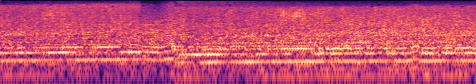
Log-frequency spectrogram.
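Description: A Group C race car in a sim racing game runs flat out at full boost. The engine gives a loud, continuous roar close up, and its pitch shifts and climbs partway through as it accelerates, with no speech.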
